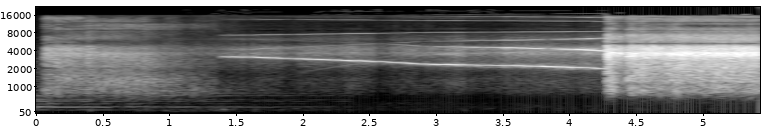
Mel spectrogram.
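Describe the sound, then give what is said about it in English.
A rocket-launch sound effect opens on a rumble, then a whistling tone glides steadily downward in pitch before a loud, bright, hissing blast bursts in and sustains to the end. “normally that's a cannonball, but because we just watched NASA launch a rocket into space, that's the rocket”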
